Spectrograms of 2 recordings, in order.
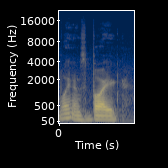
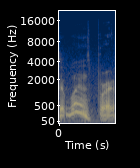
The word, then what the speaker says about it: Williamsburg: I'm Williamsboyg. We don't really pronounce 'boyg', we pronounce Williamsburg like anyone else.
